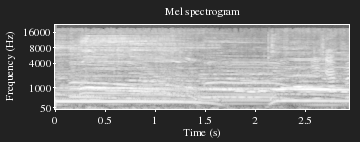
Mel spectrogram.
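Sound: wolf howling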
